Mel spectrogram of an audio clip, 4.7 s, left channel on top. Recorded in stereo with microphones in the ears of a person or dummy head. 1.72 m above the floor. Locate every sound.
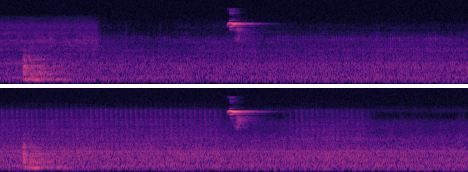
0.2 s knocking: 35° right (ahead or behind), 6 m
2.3 s a bird: 5° right (ahead or behind), 1.0 m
